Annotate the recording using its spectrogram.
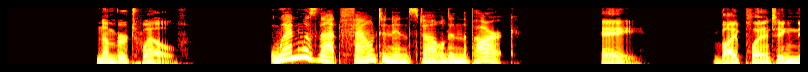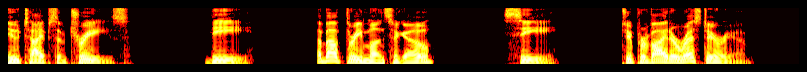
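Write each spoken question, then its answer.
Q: When was that fountain installed in the park?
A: B: About 3 months ago.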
